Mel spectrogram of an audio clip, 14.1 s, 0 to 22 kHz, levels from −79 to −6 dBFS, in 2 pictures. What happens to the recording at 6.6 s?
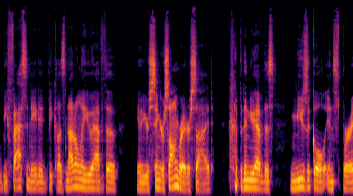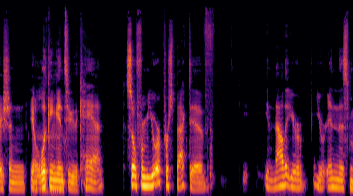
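Nothing goes wrong at 6.6 s; the audio runs on intact through that moment, with no dropout, click or distortion.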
